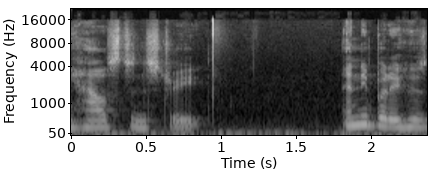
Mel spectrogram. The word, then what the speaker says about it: Houston: will immediately think it's Houston Street. Yeah, why is it Houston? What kind of person says Houston except for Houston? Well, I think it's named after a person who pronounced their last name that way.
